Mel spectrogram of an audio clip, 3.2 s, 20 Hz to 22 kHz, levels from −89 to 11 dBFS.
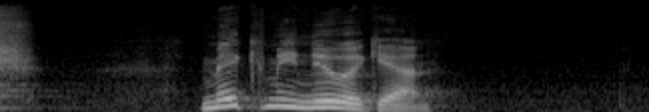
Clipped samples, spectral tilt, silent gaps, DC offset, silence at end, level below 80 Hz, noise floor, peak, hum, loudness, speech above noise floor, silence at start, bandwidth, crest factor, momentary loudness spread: under 0.1%; -6.5 dB/octave; none; under 0.1%; 1.1 s; -72 dBFS; -68 dBFS; -14 dBFS; none; -29 LUFS; 40 dB; 0 s; 19.5 kHz; 18 dB; 12 LU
